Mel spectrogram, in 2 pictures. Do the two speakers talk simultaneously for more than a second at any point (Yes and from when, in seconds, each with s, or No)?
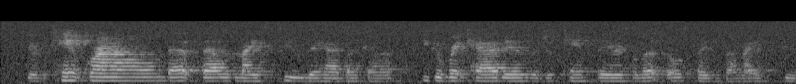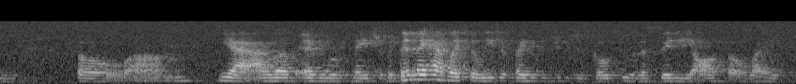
No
